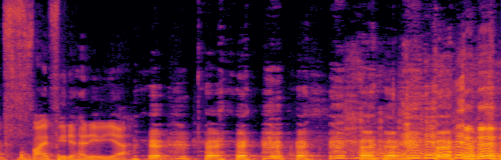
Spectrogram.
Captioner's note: laughs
